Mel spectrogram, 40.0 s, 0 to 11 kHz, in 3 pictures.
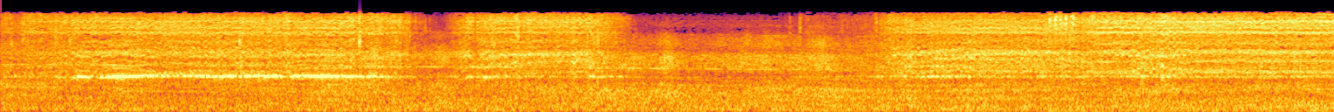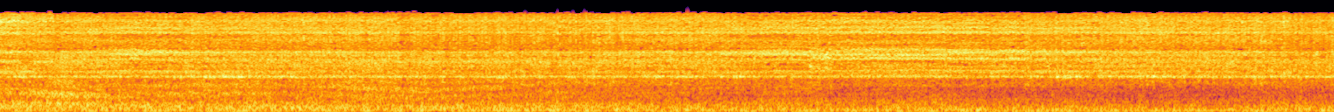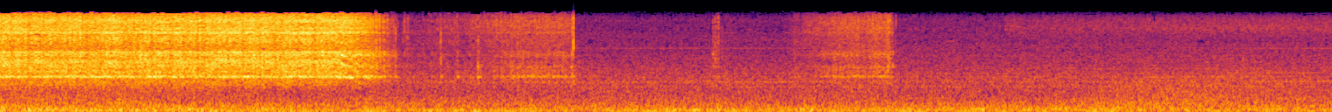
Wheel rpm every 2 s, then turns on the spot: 110, 120, 100, 10, 100, 160, 160, 160, 160, 160, 160, 160, 160, 160, 150, 20, 0, 10, 0, 0.
34-36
